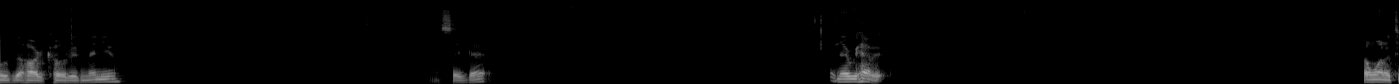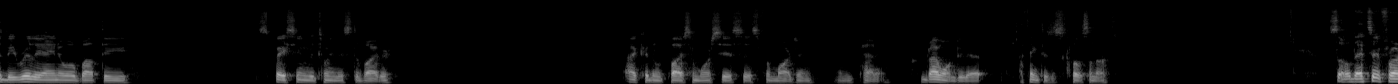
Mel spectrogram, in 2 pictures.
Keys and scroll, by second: 2.0 BackSpace, 2.4 BackSpace, 2.8 Down, 4.4 super+s, 4.5 super+Tab, 5.8 super+r.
